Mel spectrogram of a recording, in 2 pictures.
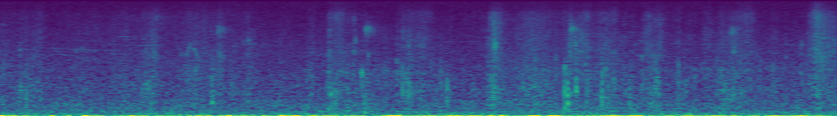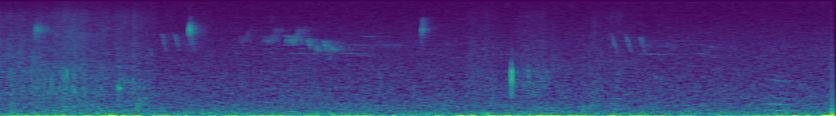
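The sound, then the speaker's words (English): Footsteps crunch through brush, then a mourning warbler sings a few short, bright phrases from some distance away, fairly faint over the rustling. “Oh, there we go, morning warbler.”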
